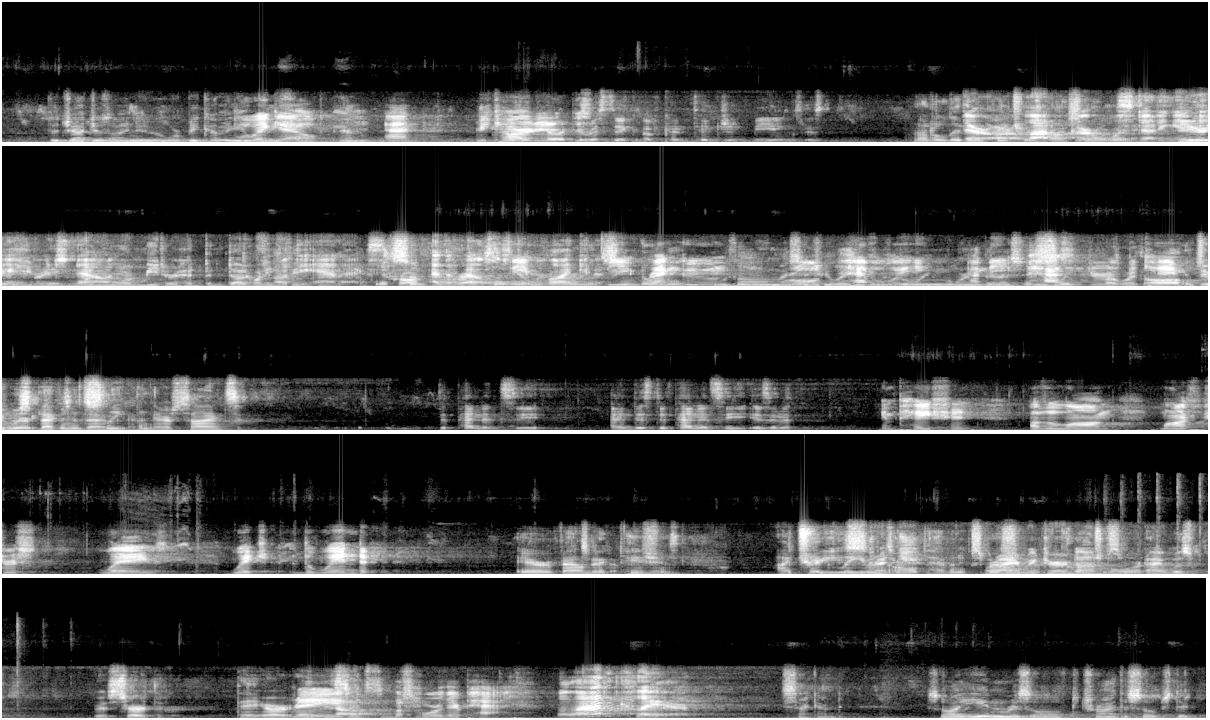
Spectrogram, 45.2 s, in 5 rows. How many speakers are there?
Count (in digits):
7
